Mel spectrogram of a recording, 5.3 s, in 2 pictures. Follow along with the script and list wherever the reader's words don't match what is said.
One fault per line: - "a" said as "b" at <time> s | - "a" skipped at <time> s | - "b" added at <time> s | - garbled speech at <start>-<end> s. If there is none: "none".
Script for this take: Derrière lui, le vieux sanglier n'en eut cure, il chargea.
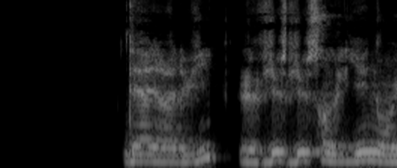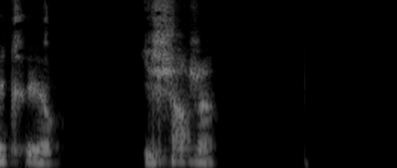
- "vieux" added at 1.9 s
